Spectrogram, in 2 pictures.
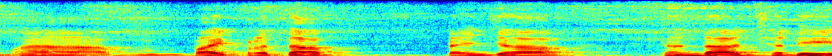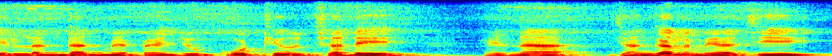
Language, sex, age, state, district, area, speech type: Sindhi, male, 60+, Gujarat, Kutch, rural, spontaneous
